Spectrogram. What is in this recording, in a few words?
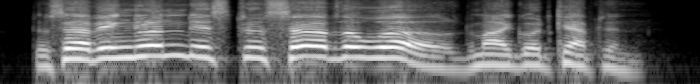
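English male; Pirates Of The Caribbean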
